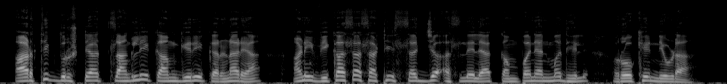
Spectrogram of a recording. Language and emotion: Marathi, neutral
